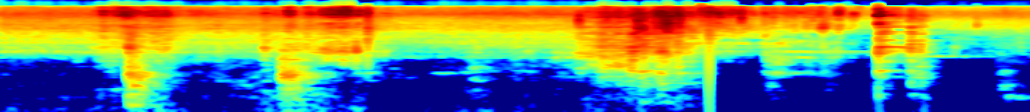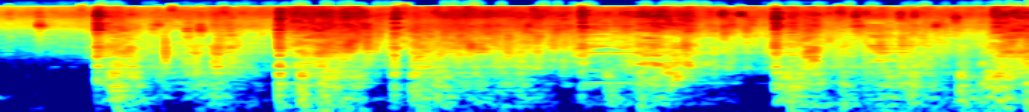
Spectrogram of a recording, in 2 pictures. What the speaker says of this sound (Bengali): কালো জিরা ফোড়ন দিয়ে আমি প্রথমে বড়িগুলোকে ভেজে নেব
